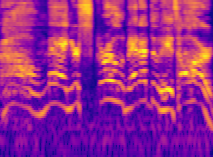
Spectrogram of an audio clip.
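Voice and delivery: very high, shrill, loud, high-pitched acted yelling. Retelling what another man yelled in front of everyone, imitating his loud yelling. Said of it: "He's yelling loud as crap".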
